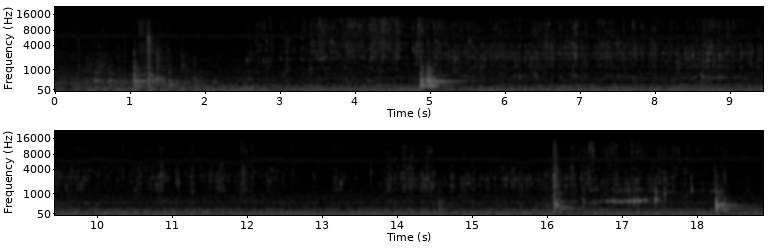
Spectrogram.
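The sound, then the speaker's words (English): In a kitchen, a faucet runs in a steady stream for nearly twenty seconds, filling a pitcher, with a few sharp clinks and knocks at the start and near the end. No one speaks. “First of all, I need some water in this pitcher.”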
